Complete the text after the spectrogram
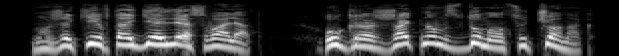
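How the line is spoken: Colonel yelling again. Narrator (Russian): Опять заорал полкан

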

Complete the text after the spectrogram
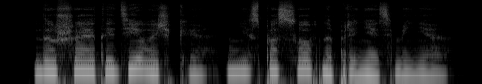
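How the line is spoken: Said quietly. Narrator (Russian): тихо сказала она

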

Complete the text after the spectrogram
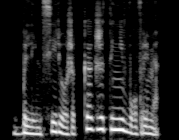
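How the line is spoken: Grumbling mutter. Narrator (Russian): буркнула я

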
